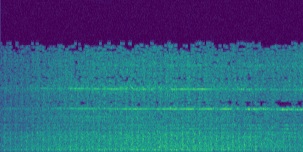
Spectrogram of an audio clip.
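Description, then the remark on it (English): A search team's helicopter drones loudly and steadily overhead, its rotor churning in a continuous rumbling wash with no voices. “A search team in a helicopter.”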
